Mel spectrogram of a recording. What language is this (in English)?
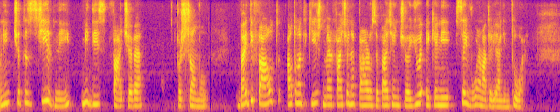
Dutch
